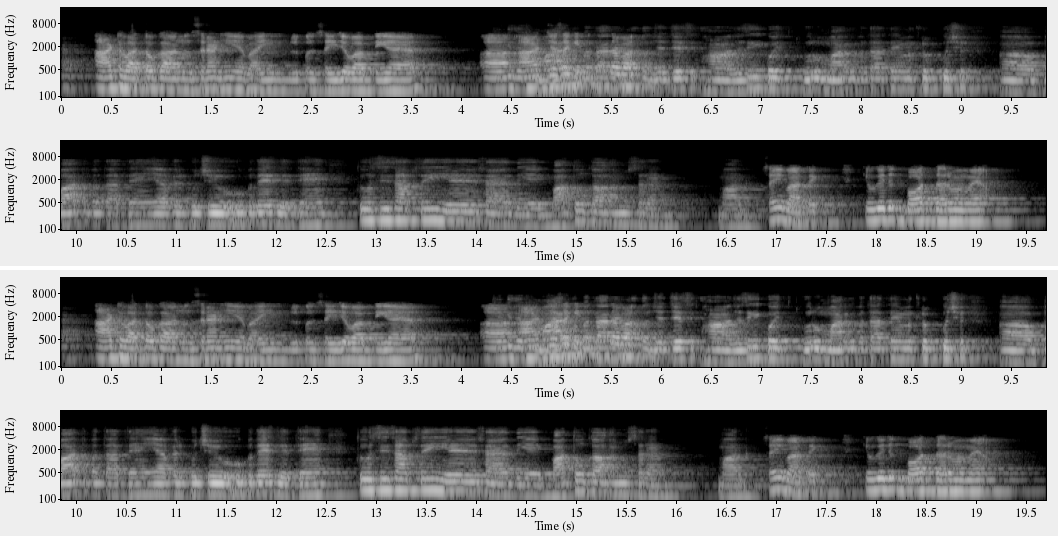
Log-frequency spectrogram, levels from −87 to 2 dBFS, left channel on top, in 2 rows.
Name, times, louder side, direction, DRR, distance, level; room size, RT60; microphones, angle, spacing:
voice 1, 0.3-3.6 4.2-5.2 5.5-5.9 16.9-17.4 17.9-19.1, left 1 dB, 15° left, 6 dB, 0.6 m, -31 dB
voice 2, 4.3-9.1 9.4-12.6 12.8-15.9 16.4-16.8, right 2 dB, 25° right, 6 dB, 0.5 m, -33 dB
14.5 x 4.9 x 3.3 m, 1.2 s
head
